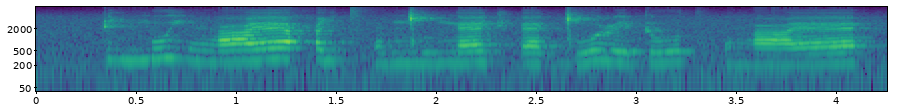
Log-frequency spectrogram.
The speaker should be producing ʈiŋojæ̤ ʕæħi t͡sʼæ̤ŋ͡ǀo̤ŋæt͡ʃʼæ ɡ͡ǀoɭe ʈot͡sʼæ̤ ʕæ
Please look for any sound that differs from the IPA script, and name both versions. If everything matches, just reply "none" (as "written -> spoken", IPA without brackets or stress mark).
none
